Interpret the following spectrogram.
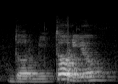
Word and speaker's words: dormitorio: false friend with Spanish the word dororo dororo four syllables dormitorio means bedroom right so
